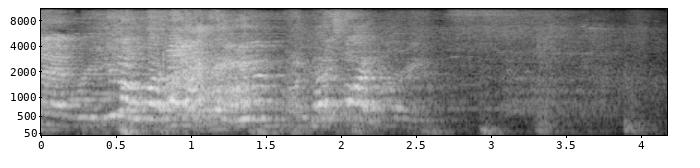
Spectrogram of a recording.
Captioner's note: arguing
